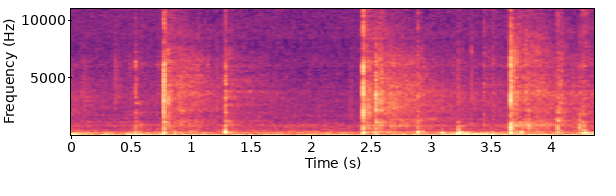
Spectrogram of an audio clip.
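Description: Badminton rackets striking a shuttlecock back and forth in a women's doubles rally: about four sharp hits at uneven intervals, over a low arena hum.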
